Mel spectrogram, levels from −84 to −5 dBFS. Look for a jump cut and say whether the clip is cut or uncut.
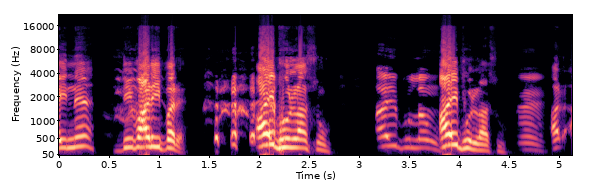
uncut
